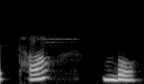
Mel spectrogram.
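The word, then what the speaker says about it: thumb: बी को silent करके हम इसको क्या पढ़ेंगे? थ ब थंब।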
